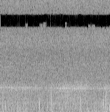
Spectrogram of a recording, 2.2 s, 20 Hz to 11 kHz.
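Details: Hayward Heat Pro pool heat pump after filter-drier refrigerant leak repair (LP low-pressure error), powered up at 74.5°F ambient, discharge about 57°F: steady even fan rush and compressor hum, no knocks or rattles; normal running.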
